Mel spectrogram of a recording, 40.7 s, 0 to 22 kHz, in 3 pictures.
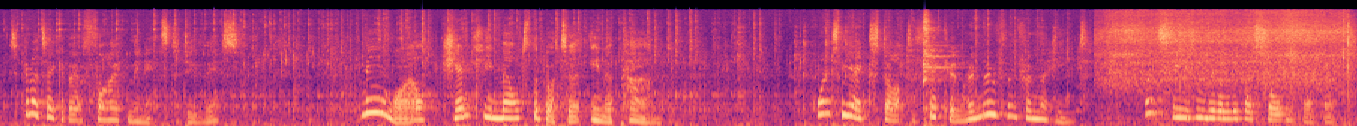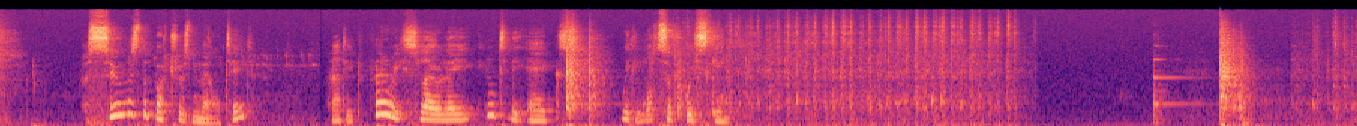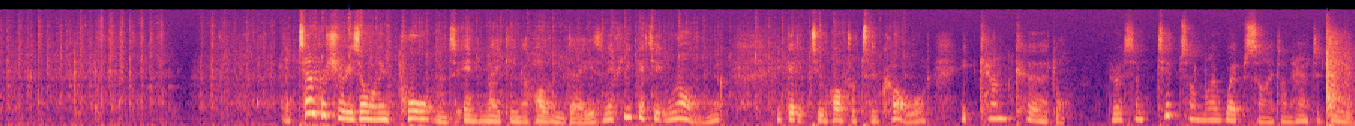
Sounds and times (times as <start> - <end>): Stir: 0.0 - 12.3, 20.1 - 23.8, 26.5 - 36.5
Sizzle: 10.9 - 13.8.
